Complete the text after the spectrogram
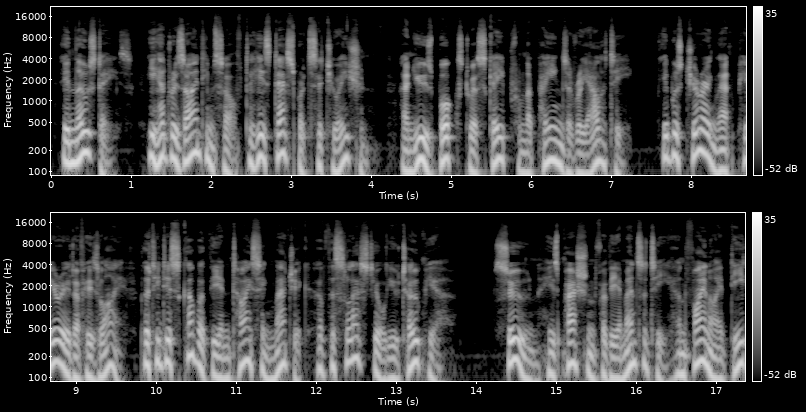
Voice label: SciFi, voiceovers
